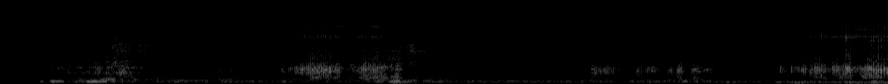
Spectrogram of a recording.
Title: pug snoring 😴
